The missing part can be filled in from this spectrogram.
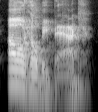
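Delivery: cartoonish old master character voice. Acting out a calm reply about the villain: Splinter voice. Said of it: "Splinter's like".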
